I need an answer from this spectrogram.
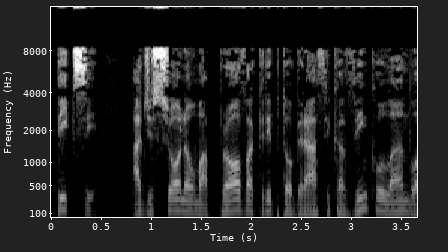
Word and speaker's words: PKCE: Já o PKCE, que se pronuncia Pixi, adiciona uma prova criptográfica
